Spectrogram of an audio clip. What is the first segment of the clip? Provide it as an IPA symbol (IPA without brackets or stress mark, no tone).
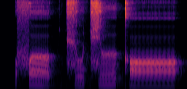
f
